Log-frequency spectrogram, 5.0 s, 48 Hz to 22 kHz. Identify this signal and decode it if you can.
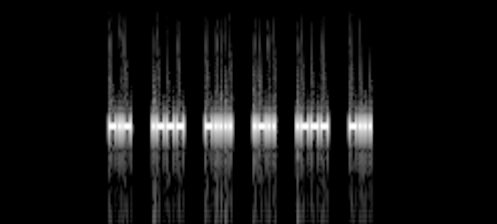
Morse code, heard as a keyed tone, about 52 wpm, spaced as for 29 wpm, 700 Hz. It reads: KJ6LJB
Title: USA Call Signs - 6 Characters - 3x Character Spacing - 50wpm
